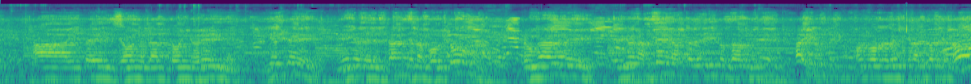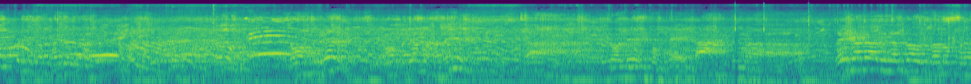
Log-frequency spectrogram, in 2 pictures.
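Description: A man talks with animation over loudspeakers outdoors.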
